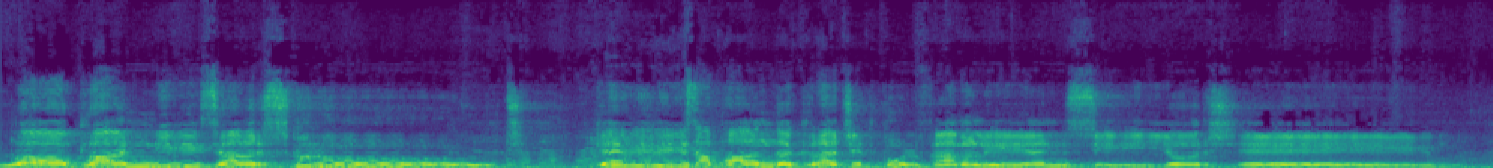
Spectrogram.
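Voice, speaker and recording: A man does a put-on character voice at an extremely high pitch. He speaks very slowly over clear background noise. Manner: obnoxious.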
